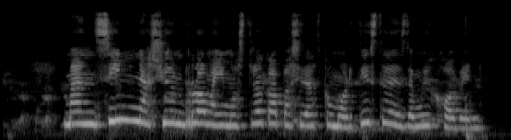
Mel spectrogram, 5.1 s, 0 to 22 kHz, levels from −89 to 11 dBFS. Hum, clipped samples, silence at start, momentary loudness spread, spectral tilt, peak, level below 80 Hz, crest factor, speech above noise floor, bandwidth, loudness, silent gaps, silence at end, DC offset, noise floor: none; under 0.1%; 0.2 s; 10 LU; -2.5 dB/octave; -20 dBFS; -76 dBFS; 16 dB; 25 dB; 16 kHz; -36 LUFS; none; 0.3 s; under 0.1%; -61 dBFS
